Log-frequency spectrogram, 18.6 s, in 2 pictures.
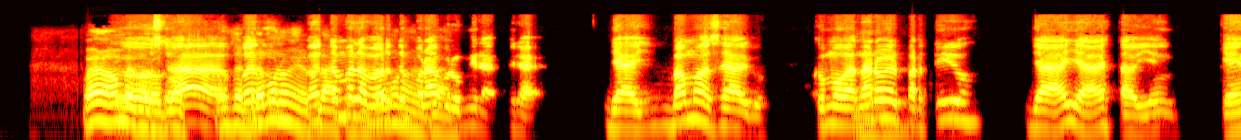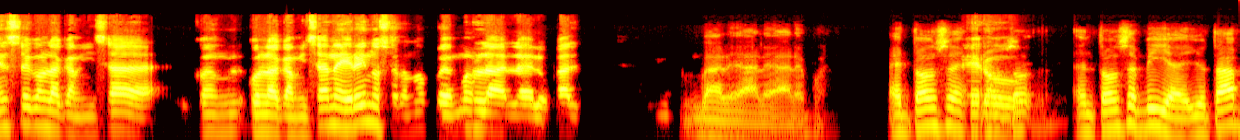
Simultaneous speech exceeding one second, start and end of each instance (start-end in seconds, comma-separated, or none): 0.8-3.5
